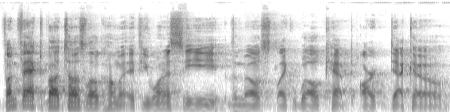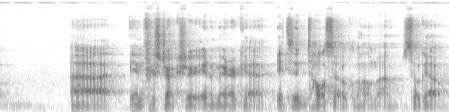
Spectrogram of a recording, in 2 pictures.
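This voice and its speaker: A man's voice: deep voice, brisk, bright, forceful tone. A man co-hosting a live comedy show, throwing in casual, exclaiming, sweary banter. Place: live show in front of a room audience.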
